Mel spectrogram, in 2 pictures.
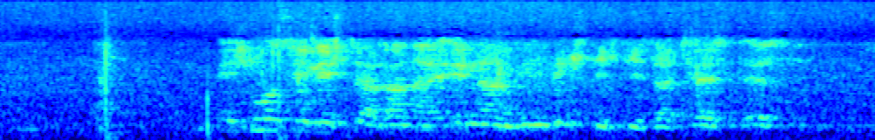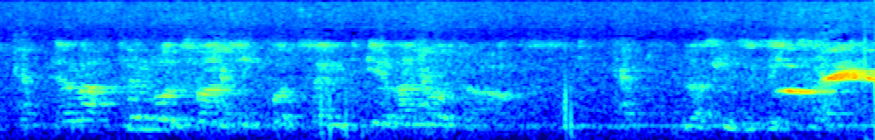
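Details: Grey parrots talking in German, with phrases like "Papa hat sauber" and "kleiner Schlawiener": soft, speech-like chatter, then a couple of sharp, rising whistles at the end; faint background voices indoors.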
